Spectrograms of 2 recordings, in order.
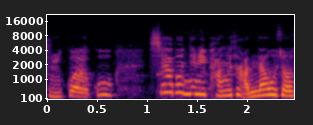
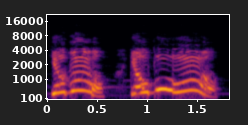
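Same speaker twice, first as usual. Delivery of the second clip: shouting for husband; 8 semitones higher, 4 dB louder, much slower than usual. Acted. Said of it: "소리를 질러댔고".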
